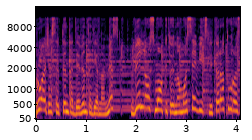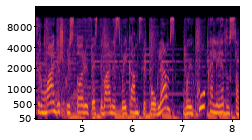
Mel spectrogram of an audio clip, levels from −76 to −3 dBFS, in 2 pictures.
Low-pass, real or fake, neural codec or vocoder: 10.8 kHz; real; none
